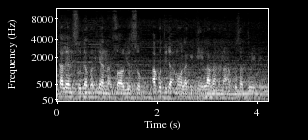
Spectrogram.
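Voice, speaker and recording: A man's voice: on the low side, level tone, quick pace, close to an everyday voice. A man voicing Prophet Yakub, a stern older father, in a retold sermon story. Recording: echoey hall with faint music.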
